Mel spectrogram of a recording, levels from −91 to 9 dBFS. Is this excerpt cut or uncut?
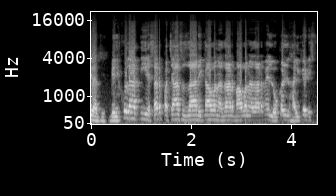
uncut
